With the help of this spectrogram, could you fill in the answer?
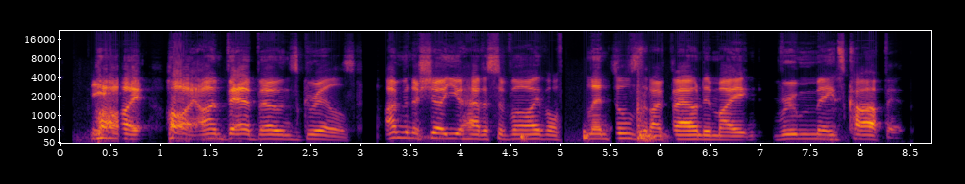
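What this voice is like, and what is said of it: Imitates another person's voice, put-on accent. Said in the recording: “He was like South African or whatever accent you're doing ... This is a good impression ... he was either like New Zealand, Australian, or like South African”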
